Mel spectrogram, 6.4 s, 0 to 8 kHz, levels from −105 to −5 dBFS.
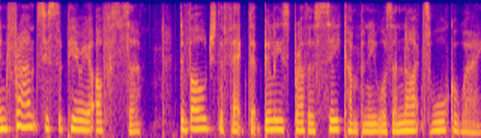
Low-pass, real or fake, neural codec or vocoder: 7.2 kHz; real; none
